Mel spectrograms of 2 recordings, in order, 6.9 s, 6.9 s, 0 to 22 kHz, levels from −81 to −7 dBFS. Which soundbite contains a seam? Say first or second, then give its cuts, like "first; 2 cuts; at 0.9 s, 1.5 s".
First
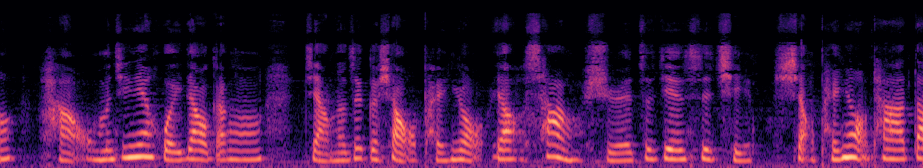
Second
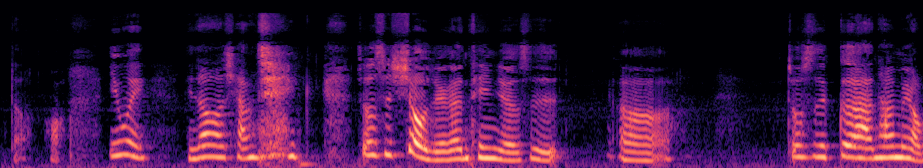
first; 2 cuts; at 2.8 s, 5.8 s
